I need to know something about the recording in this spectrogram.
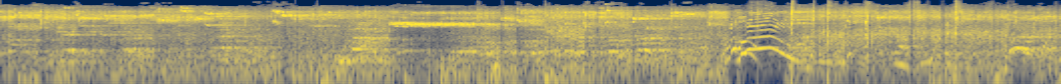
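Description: A basketball thumps on the wooden floor.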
